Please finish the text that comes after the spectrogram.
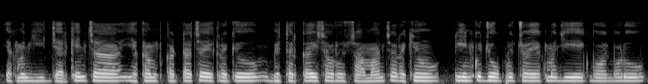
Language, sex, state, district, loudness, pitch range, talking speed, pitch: Garhwali, male, Uttarakhand, Uttarkashi, -15 LUFS, 160-170 Hz, 220 wpm, 165 Hz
